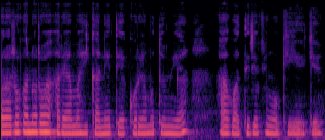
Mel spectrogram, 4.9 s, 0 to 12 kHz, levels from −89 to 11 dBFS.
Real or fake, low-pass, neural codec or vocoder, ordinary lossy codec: real; none; none; none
